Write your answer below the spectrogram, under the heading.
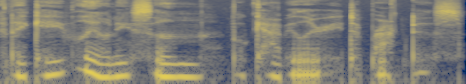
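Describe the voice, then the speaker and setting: The speaker is soft-spoken and talks at a fairly slow pace. Noticeable background noise sits behind the voice. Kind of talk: ASMR story reading with casual commentary. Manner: soft-spoken, quiet.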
